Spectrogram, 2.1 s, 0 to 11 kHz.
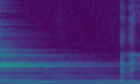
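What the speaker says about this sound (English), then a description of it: "You play the D string, it sounds like this." D string pair on a 12-string guitar plucked once, a bright sustained tone slowly fading, then cut off by a noisy handling sound near the end.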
